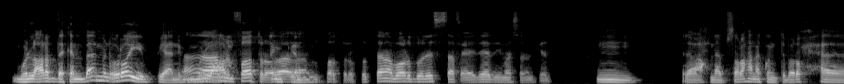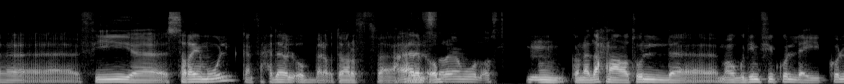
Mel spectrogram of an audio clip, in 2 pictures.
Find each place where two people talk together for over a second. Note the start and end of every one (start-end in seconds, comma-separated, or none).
1.8-3.2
